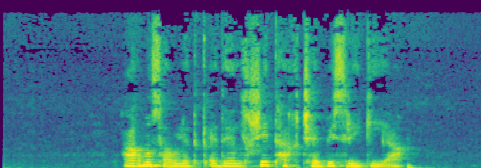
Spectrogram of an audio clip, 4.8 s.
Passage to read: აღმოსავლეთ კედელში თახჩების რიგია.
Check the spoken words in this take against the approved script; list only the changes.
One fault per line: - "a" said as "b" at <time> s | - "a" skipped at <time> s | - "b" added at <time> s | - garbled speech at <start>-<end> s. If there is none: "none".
none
